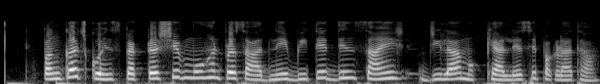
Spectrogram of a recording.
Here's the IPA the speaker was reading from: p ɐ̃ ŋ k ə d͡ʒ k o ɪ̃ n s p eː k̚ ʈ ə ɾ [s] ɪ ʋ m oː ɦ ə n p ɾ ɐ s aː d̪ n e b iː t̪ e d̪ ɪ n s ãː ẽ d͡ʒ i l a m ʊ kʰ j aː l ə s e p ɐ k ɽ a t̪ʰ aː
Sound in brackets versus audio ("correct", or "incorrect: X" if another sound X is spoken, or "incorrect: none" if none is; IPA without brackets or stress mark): incorrect: ʃ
